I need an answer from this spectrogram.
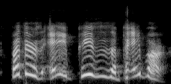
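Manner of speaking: high-pitched mock protest; mad bank rep. Bank rep objecting to the near-empty box, mock angry. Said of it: "she was so mad".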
